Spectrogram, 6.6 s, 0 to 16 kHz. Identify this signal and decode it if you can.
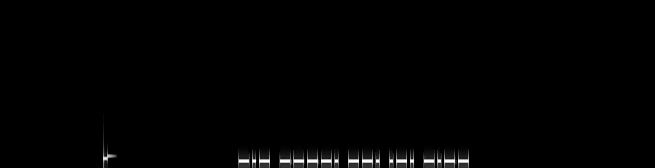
Morse code, heard as a keyed tone, about 36 wpm, 700 Hz. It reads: K9GRY
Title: USA Call Signs 35wpm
